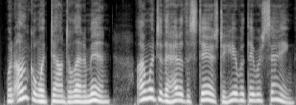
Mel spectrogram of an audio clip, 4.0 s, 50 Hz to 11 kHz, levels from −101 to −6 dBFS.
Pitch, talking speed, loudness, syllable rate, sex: 190 Hz, 335 wpm, -18 LUFS, 7.0 syllables/s, male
